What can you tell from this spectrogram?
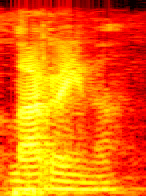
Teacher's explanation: It's kind of a tongue tap on the roof of your mouth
